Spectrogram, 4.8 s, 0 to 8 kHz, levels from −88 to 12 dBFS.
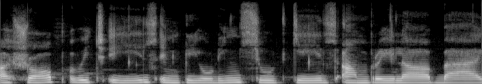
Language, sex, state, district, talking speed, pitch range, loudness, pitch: English, female, Odisha, Nuapada, 110 wpm, 180-205 Hz, -18 LUFS, 190 Hz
